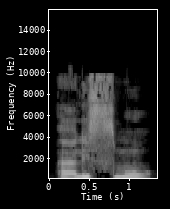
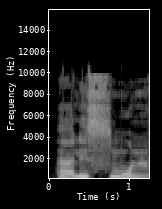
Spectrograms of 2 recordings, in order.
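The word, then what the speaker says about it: الاسم: Kemudian contoh yang terakhir adalah bisa dibaca dengan dua cara, dengan alismu atau dengan lismu. Tapi yang paling populer adalah membacanya dengan alismul fusuq.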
